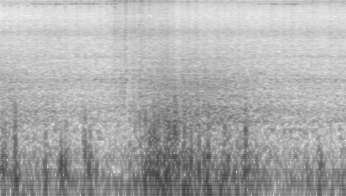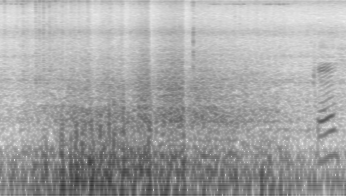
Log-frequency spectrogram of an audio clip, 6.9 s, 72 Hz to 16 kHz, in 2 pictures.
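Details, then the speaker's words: Toyota Kijang Krista 5K/7K carbureted engine before repair, complaint of stumbling and lacking power: lumpy, uneven idle with irregular stumbling beat, one cylinder dead; misfire. "Bisa kencang item ya alurnya agak pincang nih"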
